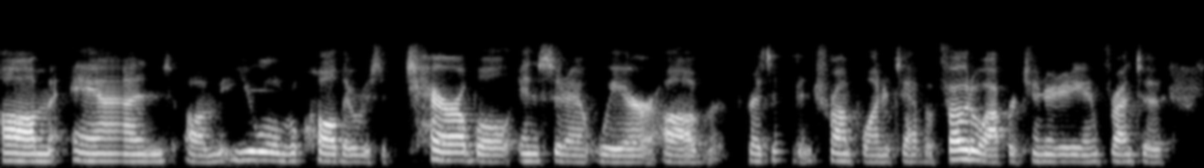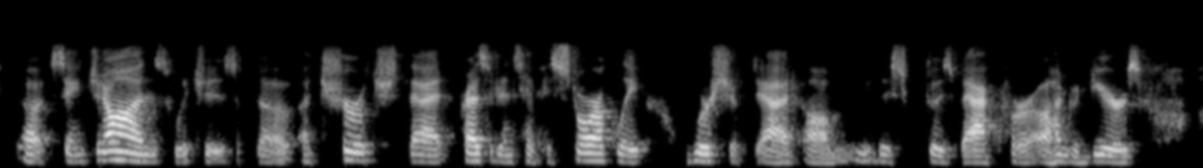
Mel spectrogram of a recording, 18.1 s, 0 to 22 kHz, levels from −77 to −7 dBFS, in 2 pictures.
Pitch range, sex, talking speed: 170-220 Hz, female, 155 wpm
